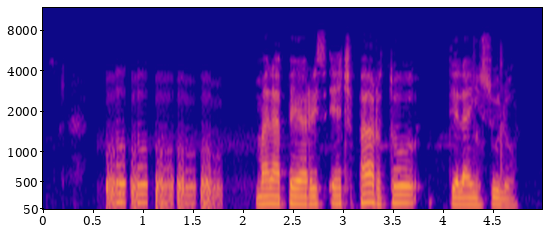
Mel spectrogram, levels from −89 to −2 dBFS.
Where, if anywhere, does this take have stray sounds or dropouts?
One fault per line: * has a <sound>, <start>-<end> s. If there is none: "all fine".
* has a laugh, 0.6-1.8 s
